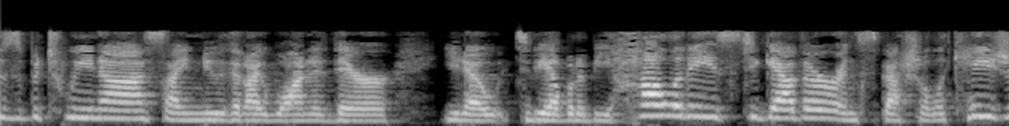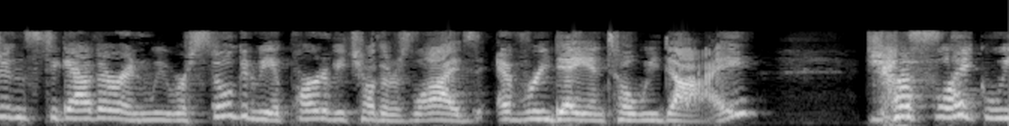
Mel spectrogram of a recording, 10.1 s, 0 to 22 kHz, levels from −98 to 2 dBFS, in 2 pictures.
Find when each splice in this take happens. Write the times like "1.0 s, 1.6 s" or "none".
none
